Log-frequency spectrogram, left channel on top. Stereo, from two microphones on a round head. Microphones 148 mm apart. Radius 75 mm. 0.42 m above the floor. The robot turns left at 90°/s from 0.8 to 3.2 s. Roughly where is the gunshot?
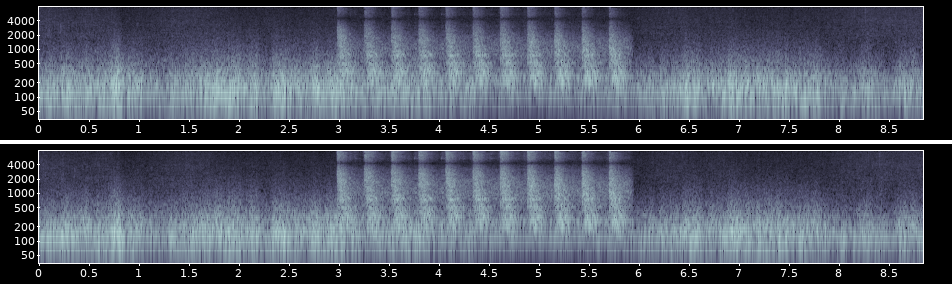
Right.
